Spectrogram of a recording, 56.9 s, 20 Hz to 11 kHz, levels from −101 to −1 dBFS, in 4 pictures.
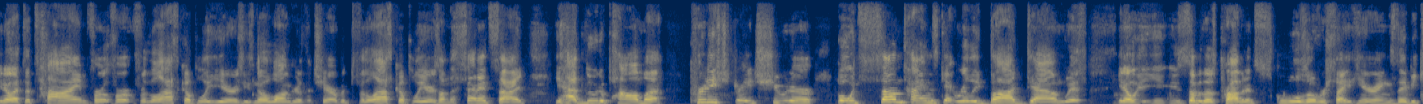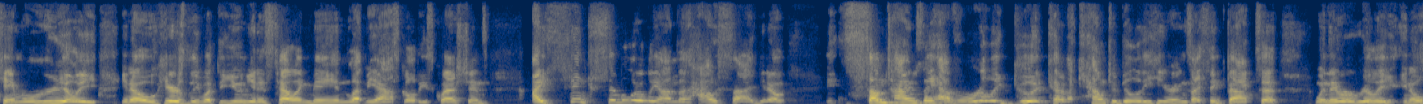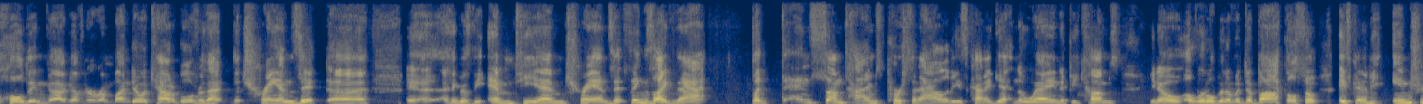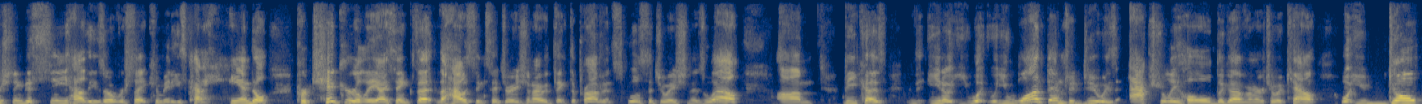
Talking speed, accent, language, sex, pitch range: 205 wpm, American, English, male, 160-195 Hz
